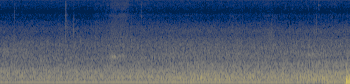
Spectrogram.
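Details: Newly installed Hunter Original ceiling fan running at max speed; owner notes it moves/twists when switched on. Soft steady whoosh with low constant hum, no wobble, ticking or scraping, then a bump at the end; runs normally.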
